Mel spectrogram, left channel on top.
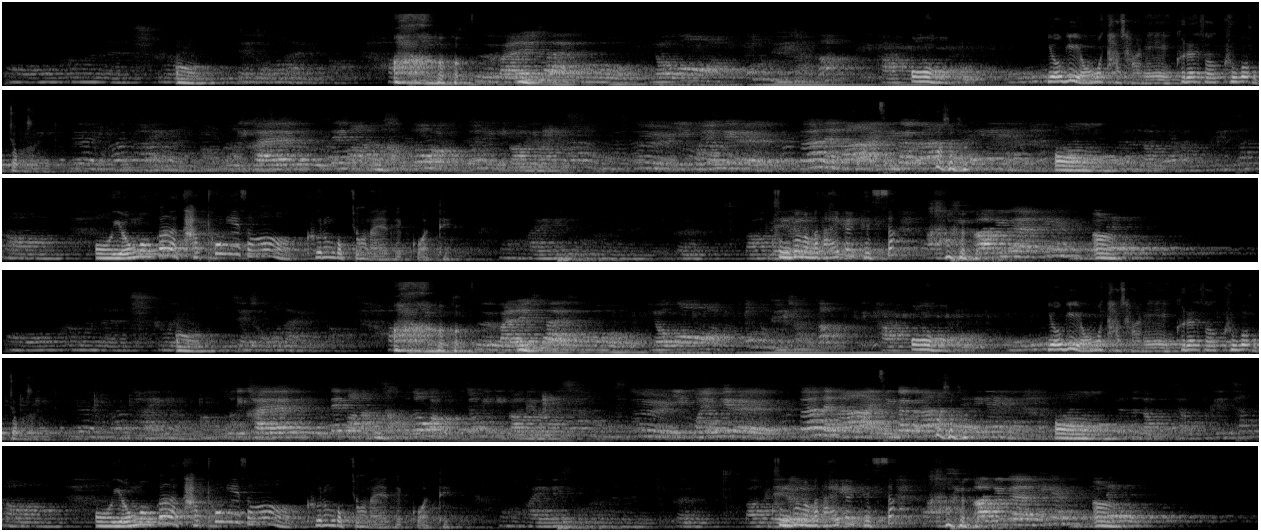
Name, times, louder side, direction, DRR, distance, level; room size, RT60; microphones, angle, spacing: voice 1, 0.0-1.8 2.2-4.4 4.7-7.2 7.4-8.3 8.7-9.6 10.0-10.6 13.4-15.4 15.9-20.2 20.5-26.1 27.1-27.3 29.9-31.6 31.9-32.2 32.5-36.5, right 1 dB, 85° right, -6 dB, 6.3 m, -33 dB
voice 2, 1.7-2.1 3.9-4.7 5.1-5.4 9.1-9.5 10.5-13.1 16.3-16.5 21.1-21.6 21.9-22.2 23.1-23.7 26.1-29.6 32.9-34.9 36.0-36.3, equal, 10° left, 9 dB, 1.2 m, -26 dB
sound 1, 4.0-11.5 11.9-12.9 13.3-13.6 13.8-14.7 15.0-15.6 15.9-18.3, right 1 dB, 60° right, 5.0 m, -47 dB
sound 2, 13.1-24.4, left 2 dB, 45° left, 1.1 m, -39 dB
24.5 x 15.0 x 7.6 m, 2.2 s
head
